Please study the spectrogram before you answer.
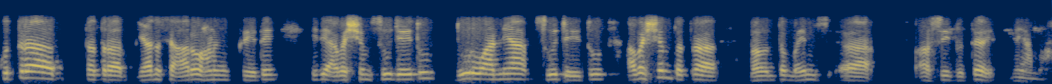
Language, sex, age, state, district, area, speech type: Sanskrit, male, 45-60, Karnataka, Shimoga, rural, conversation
